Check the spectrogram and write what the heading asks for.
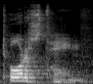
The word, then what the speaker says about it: Thorstein: quote me on that thorstein oathbreaker come to beg forgiveness okay so we already established that it's not pronounced thor is pronounced thor so it's not thor stain is torstein thank you very much you're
